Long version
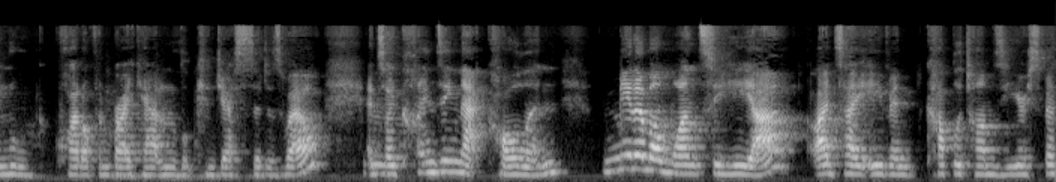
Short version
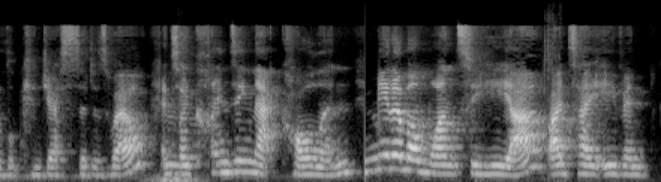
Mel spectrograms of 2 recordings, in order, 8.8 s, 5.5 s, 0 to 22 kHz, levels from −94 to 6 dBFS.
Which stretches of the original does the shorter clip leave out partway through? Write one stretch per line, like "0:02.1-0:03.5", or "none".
0:02.7-0:03.0
0:04.7-0:05.0
0:06.5-0:06.7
